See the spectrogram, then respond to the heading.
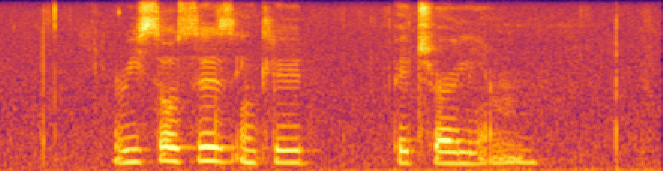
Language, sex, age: English, female, 18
